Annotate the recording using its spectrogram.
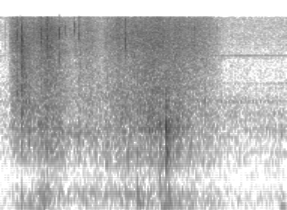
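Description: Bundle of soft dark-gray monofilament fishing net rustling irregularly as it is handled and shifted by hand.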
